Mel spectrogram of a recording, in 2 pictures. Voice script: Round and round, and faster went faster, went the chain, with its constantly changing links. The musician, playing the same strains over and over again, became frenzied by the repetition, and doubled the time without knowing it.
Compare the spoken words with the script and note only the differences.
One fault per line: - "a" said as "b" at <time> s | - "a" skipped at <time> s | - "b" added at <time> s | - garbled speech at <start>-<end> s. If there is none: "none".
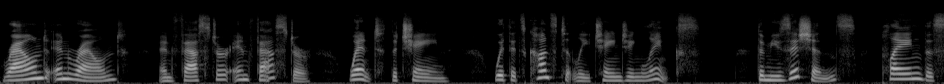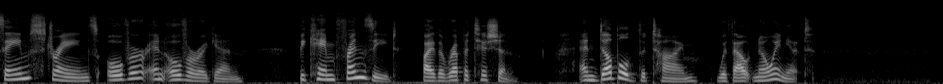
- "went" said as "and" at 2.3 s
- "musician" said as "musicians" at 7.7 s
